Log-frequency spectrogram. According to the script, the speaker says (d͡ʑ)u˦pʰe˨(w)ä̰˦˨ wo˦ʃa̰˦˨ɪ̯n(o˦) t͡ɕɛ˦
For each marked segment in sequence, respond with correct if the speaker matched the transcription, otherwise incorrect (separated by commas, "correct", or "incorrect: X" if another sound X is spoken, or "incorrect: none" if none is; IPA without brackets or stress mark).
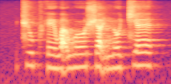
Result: incorrect: t͡ɕ, correct, correct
